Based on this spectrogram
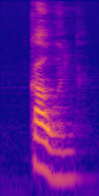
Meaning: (verb) 1. to chew 2. to chew up, to form by chewing; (noun) plural of kauw
- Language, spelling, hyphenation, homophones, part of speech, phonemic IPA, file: Dutch, kauwen, kau‧wen, kouwen, verb / noun, /ˈkɑu̯.ə(n)/, Nl-kauwen.ogg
